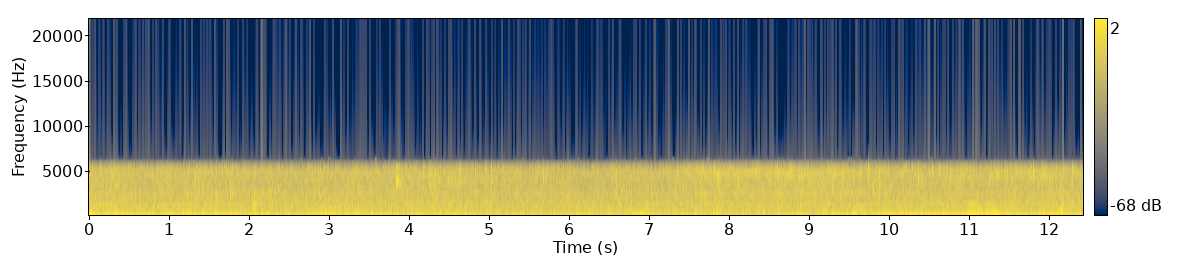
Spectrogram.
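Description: Heavy rain falling steadily on paving, parked cars and trees in a thunderstorm downpour, with a few sharper drop clicks close by.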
